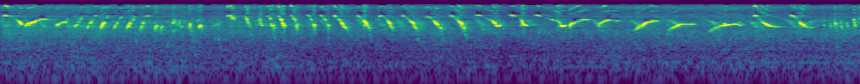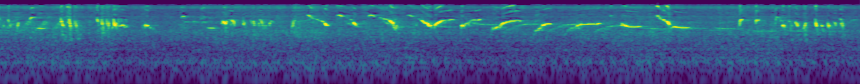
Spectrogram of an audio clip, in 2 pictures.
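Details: Canary singing in the ngeriwik style, meant as a model for young canaries: continuous dense twittering, rapid trills alternating with curved whistled sweeps, sustained without pause, over light hiss.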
